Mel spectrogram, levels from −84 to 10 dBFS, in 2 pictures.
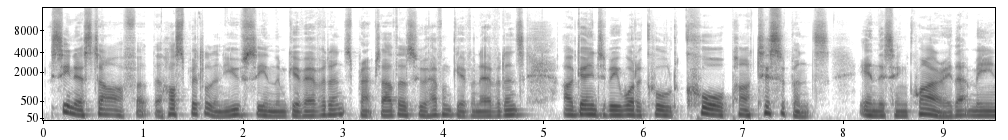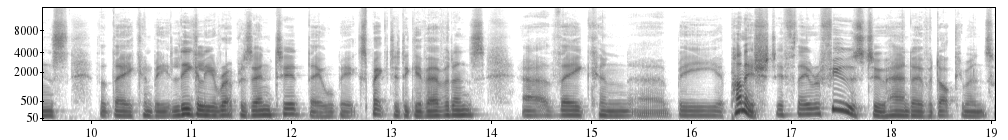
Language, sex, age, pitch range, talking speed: English, male, 50-69, 105-125 Hz, 180 wpm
